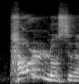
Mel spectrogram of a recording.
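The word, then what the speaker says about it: Παῦλος: 람다가 나오면 앞에 리을자 하나를 더 붙여주는 거예요. 그렇죠? 그래서 파우가 아니고 파울. 그 리을자 받침은 부드럽게 빨랑 처리해주고 본 발음에서 리을자를 뚜렷하게 강력하게 해줘야 돼. 파울로스가 아니고 파울로스.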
